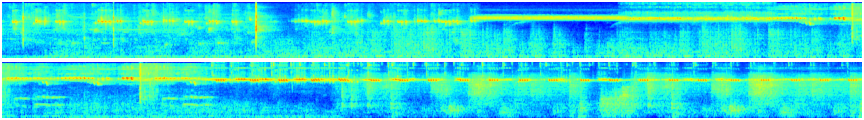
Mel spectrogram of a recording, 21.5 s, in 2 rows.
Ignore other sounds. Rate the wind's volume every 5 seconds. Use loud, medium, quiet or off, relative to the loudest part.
loud, loud, medium, loud, loud.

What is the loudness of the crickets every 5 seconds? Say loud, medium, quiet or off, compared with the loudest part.
medium, medium, loud, loud, medium.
